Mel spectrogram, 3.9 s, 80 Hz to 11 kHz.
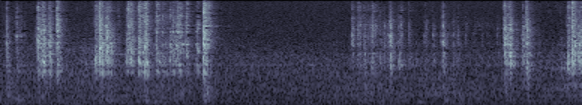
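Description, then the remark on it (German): Coins worth 11 francs are fed into a tube vending machine, a cigarette-style vending machine that dispenses tubes, in two bursts, with quick metallic clinks and rattles clustered together, a short pause between them, no voices, moderately loud. “Der Schlauchomat funktioniert dann auch gleich wie ein Zigarettenautomat. Ausser, dass man ein bisschen mehr Münze reinwerfen muss.”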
